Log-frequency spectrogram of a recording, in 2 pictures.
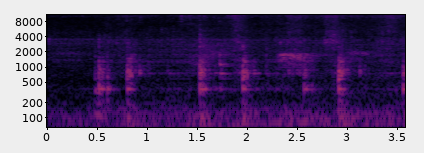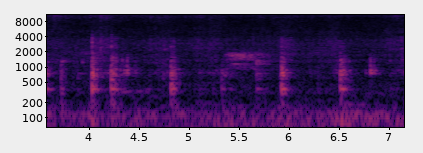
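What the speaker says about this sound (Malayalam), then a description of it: "നമുക്ക് നന്നായിട്ടൊന്ന് ഇളക്കി യോജിപ്പിക്കാം" A spoon stirs cooked chickpeas and grated coconut through a pan dish, making quiet, irregular scraping and clinking knocks over a faint sizzle.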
